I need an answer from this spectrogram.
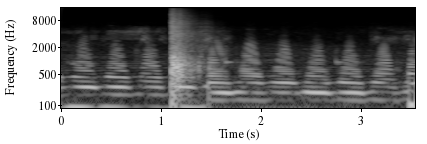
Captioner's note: gunshot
